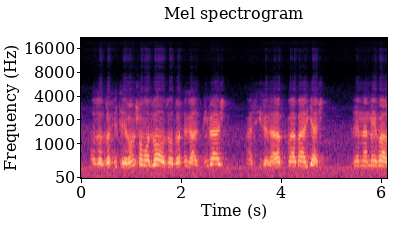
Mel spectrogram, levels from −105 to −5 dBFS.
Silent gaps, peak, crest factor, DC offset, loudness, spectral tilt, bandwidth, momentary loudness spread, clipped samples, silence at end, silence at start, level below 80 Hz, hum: none; -8 dBFS; 16 dB; under 0.1%; -24 LUFS; -6.5 dB/octave; 6 kHz; 14 LU; under 0.1%; 0 s; 0 s; -58 dBFS; none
